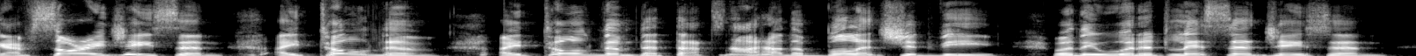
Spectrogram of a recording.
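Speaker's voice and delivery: high, pleading imitation of a distraught friend; mock-anguished apology. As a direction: plead in a hammed-up high voice, as if confessing a failure. Acts out classmate's mock-anguished apology.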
